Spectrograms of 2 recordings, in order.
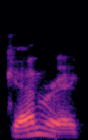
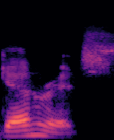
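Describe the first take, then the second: First: The name ends with a hard 'k' sound. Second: The name ends with a soft 'ch' sound. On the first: This is how the name's owner says it. The speaker calls it right. "when someone actually says Genrick" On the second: This is how most people say the name. The speaker calls it wrong. "I'm so used to people just saying Genrich"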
